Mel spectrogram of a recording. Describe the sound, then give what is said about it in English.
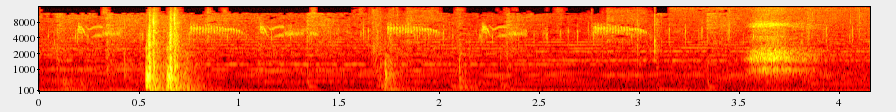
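A car door unlatches and thuds shut with a solid clunk near the start as people get out of the car, parked on gravel and dirt surrounded by huge trees, followed by softer handling thumps and rustling, and a brief swishing creak near the end, with no talking. “Yeah, let's get out of the car and stretch our legs.”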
